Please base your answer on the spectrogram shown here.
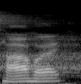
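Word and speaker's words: ح: জ বলব না জ না জ হা এটা কিন্তু হা না এটা হা চাপিয়ে বলতে হবে হ্যা এটা হচ্ছে হা আমাদের পার্থক্য বুঝতে হবে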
